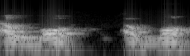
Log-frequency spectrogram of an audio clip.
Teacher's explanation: Lam tebal yang tadinya makhraj lamnya lebih maju daripada nun, ketika lam tebal ya agak mundur mendekati nun. Jadinya Allah.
